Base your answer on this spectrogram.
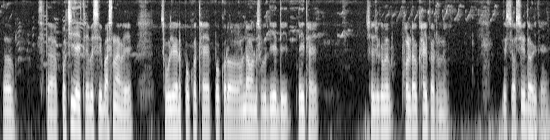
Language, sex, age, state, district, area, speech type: Odia, male, 18-30, Odisha, Malkangiri, urban, spontaneous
